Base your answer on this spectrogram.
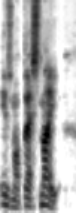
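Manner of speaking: imitated London Cockney accent. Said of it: "he goes".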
